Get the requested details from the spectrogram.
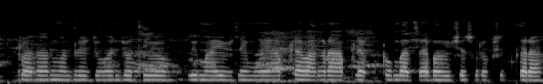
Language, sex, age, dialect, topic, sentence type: Marathi, female, 36-40, Southern Konkan, banking, statement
